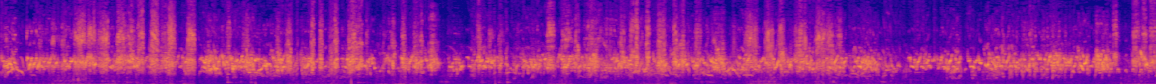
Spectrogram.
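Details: A flock of budgies keeps up lively chirping and scratchy warbling, dense and overlapping, broken by brief quieter gaps and soft low thuds.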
